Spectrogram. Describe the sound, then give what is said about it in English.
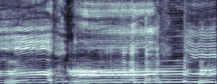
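A man's voice imitating a Super Saiyan power-up scream. A strained, sustained, groan-like yell is held through the whole clip, with wavering pitch and a couple of brief breaks. “when I saw that video of that guy going Super Saiyan. Oh, and he takes off his shirt. Yeah. He's this like skinny black teenager kid. And he's like, I am a Super Saiyan. And he starts going like,”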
